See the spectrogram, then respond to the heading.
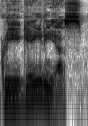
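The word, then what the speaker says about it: gregarious: সো আজকে আমরা যে শব্দটা শিখব, এই শব্দটার উচ্চারণ হচ্ছে গ্রিগেরিয়াস।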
